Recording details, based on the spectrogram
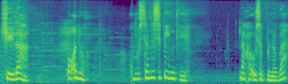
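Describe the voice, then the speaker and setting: A woman's voice: medium pitch, expressive, measured pace, warm tone, soft background music, lightly acted. An actress playing an anxious middle-aged mother burdened by old guilt in a Filipino radio drama, pleading and exclamatory. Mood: anxious, pitying.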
